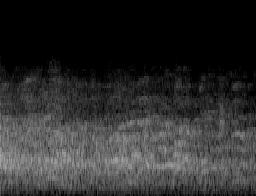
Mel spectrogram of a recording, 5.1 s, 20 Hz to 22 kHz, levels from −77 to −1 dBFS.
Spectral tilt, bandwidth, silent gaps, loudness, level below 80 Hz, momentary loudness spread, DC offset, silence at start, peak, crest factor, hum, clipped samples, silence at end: -4 dB/octave; 9 kHz; none; -34 LUFS; -72 dBFS; 8 LU; under 0.1%; 0 s; -16 dBFS; 18 dB; none; under 0.1%; 0 s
